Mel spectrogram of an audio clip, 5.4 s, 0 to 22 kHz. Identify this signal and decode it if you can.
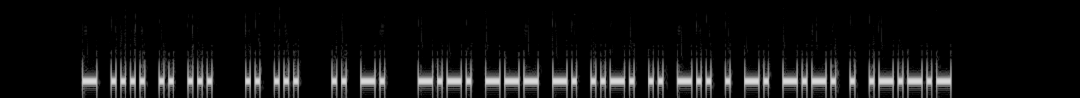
Morse code, heard as a keyed tone, about 50 wpm, 700 Hz. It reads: THIS IS IN CONFIDENCE.
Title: Sentences from Top 1500 Words 50wpm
